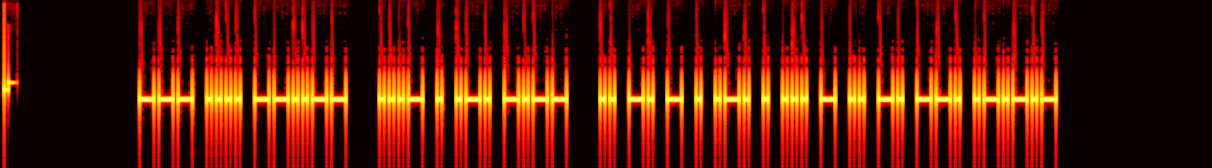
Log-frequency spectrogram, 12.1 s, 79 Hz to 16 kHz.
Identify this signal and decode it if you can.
Morse code, heard as a keyed tone, about 25 wpm, 700 Hz. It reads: OH, VERY INTERESTING.
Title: Sentences from Top 1000 Words 25wpm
